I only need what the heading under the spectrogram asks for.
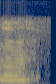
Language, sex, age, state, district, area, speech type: Manipuri, male, 30-45, Manipur, Chandel, rural, conversation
